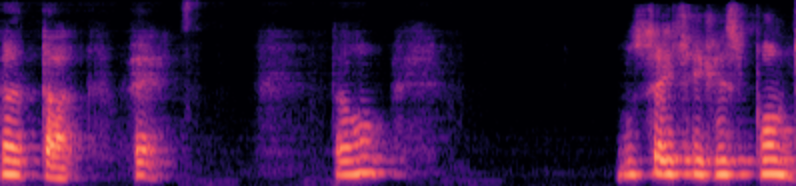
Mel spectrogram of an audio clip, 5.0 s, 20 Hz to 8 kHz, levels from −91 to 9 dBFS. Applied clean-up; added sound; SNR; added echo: neural mask model DeepFilterNet 3.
